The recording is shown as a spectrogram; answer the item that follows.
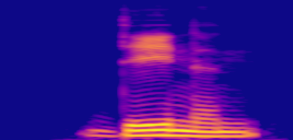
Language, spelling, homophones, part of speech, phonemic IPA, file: German, denen, dehnen, pronoun / article, /ˈdeːnən/, De-denen.ogg
- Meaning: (pronoun) dative plural of der: 1. (to) whom, (to) which, that 2. (to) that, (to) him/her; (article) dative plural of der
